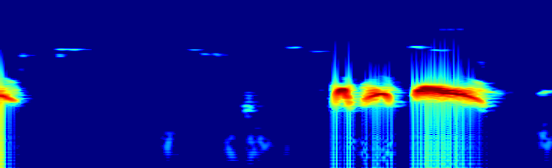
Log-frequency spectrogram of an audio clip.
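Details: A single cooing phrase of a decoy spotted dove from Roi Et, Thailand, used to lure birds: after a pause, two short clipped notes and one long, loud coo falling gently in pitch.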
